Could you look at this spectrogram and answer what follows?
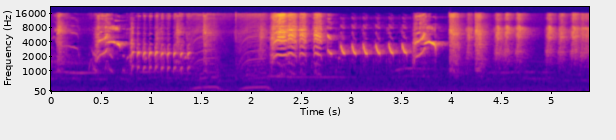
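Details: Greater green leafbird song: a varied medley of high chattering trills, rapid pulsed notes and sharp slurred whistles, with brief harsh scratchy bursts in between.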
